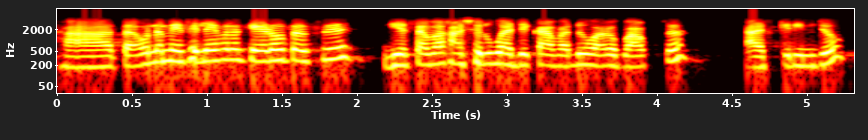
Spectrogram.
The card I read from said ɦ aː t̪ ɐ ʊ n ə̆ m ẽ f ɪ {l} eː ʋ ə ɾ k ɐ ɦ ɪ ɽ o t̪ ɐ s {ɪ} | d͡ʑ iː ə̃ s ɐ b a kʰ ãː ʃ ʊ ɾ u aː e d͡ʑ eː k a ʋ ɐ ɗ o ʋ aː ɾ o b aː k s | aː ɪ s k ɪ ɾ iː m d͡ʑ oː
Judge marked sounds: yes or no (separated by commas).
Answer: yes, yes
